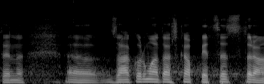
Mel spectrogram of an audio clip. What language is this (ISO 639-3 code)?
ces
